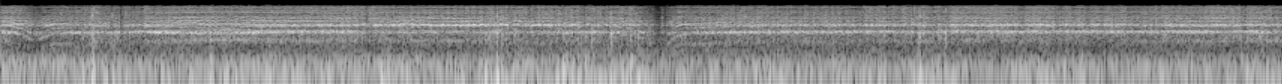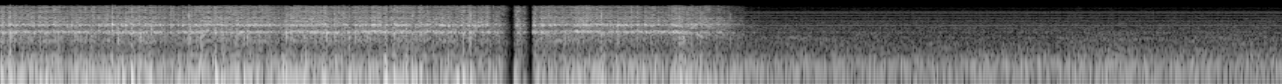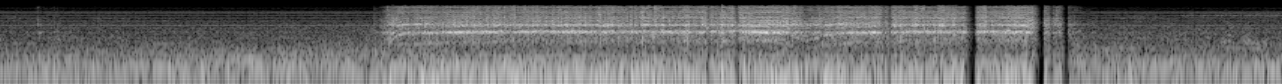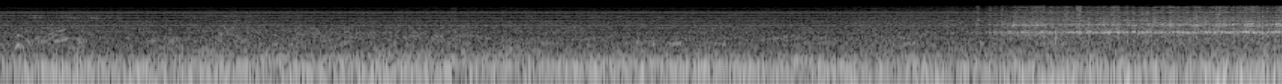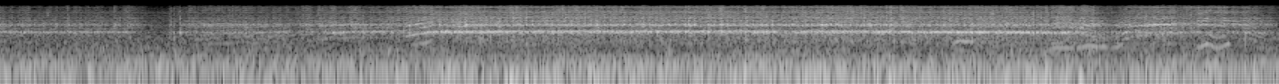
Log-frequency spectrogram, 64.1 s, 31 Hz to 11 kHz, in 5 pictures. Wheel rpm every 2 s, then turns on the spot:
140, 160, 160, 120, 160, 160, 160, 170, 160, 140, 0, 0, 0, 0, 50, 160, 130, 120, 0, 0, 0, 0, 0, 10, 70, 50, 70, 140, 160, 160, 110, 70.
none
